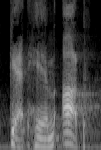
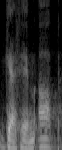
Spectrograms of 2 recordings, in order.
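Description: First: It is said at a louder volume. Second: It is said at a quieter volume.

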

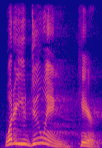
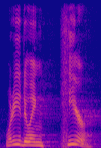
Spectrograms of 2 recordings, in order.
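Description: First: The stress is on "doing". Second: The stress is on "here".

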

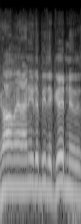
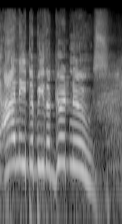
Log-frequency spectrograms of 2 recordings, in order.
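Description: First: It is said in a bored, sleepy tone. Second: It is said in an enthusiastic, energetic tone.

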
